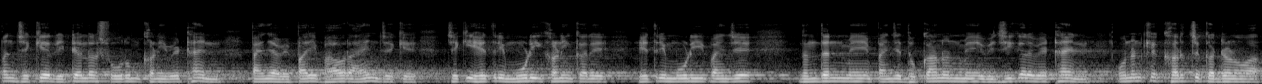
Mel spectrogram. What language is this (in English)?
Sindhi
